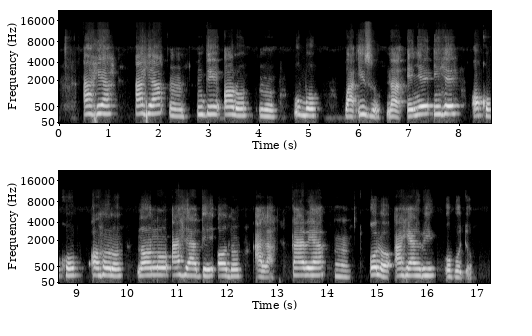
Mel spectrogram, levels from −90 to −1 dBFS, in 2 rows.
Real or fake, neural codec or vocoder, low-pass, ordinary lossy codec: fake; codec, 44.1 kHz, 7.8 kbps, DAC; 14.4 kHz; Opus, 16 kbps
